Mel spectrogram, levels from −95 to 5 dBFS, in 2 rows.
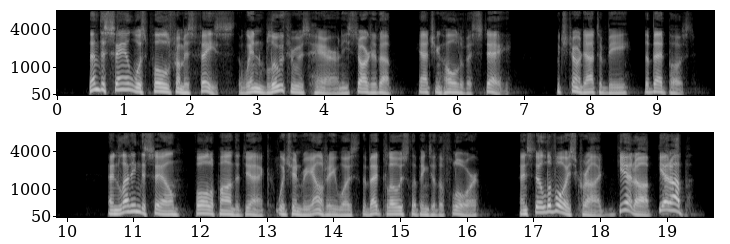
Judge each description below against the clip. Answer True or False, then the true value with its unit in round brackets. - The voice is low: True (115 Hz)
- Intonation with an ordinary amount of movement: False (5.9 semitones)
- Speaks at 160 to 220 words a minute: True (175 wpm)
